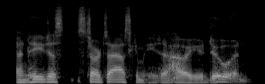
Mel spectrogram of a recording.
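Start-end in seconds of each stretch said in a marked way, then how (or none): 1.6-2.4 put-on low, rough, gravelly voice. Retelling a man who came up behind him, quoting him in a low, gravelly voice. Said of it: "a low, gravelly voice".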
